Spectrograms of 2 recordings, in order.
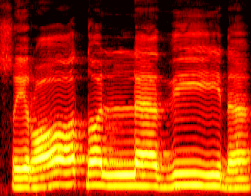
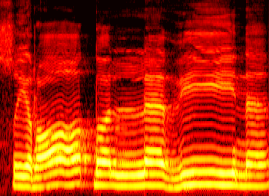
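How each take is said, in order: No difference in how they are said.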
